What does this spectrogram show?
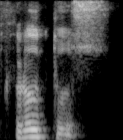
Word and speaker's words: frutos: como plural y miren vamos a decir frutus frutus termina en o y miren se cambia por u ya vamos viendo varias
